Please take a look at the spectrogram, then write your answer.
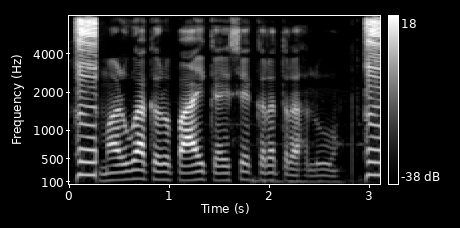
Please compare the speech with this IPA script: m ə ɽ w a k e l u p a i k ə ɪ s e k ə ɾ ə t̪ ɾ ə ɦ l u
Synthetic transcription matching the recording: m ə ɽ u a k e ɾ u p a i k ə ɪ s e k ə ɾ ə t̪ ɾ ə ɦ l u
